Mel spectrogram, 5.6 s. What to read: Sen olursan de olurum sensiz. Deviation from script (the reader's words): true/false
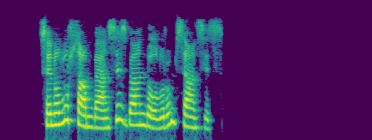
true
